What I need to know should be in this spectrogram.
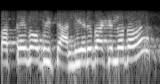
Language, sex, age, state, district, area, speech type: Sindhi, female, 45-60, Maharashtra, Pune, urban, conversation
